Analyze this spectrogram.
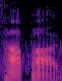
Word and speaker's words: Hauppauge: Pronounced Hauppauge.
